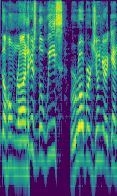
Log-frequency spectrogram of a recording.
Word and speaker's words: Robert: That is how you say his name. He said it on the White Socks pronunciation page. It is not Robert. He's not even American. What are we doing calling him Robert?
